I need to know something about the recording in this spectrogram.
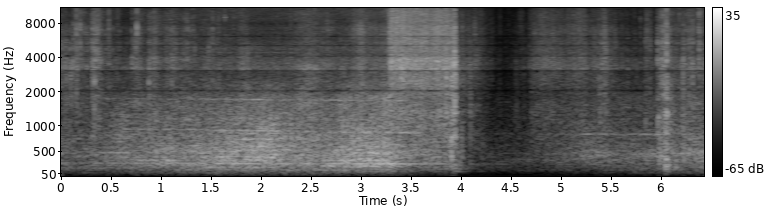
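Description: Plastic sheeting and loose trash crinkling and rustling as they are rummaged through by hand. The rustling is steady for about four seconds, with a sharper crackle just before it stops. It then goes on more quietly.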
